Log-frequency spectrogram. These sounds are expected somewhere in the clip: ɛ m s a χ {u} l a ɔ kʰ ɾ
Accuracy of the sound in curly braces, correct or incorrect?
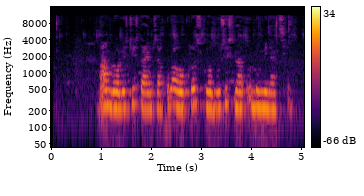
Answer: correct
